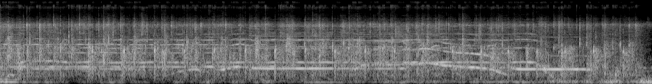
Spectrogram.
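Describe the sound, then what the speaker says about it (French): A crowd at a political campaign meeting claps steadily and cheers, with whistles and raised voices mixed into the sustained applause. "je vous demande encore d'applaudir une fois de plus pour le président de ce Olivier"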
